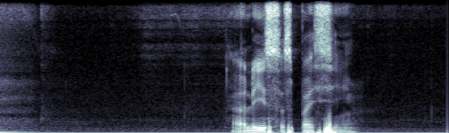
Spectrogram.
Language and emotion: Russian, neutral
